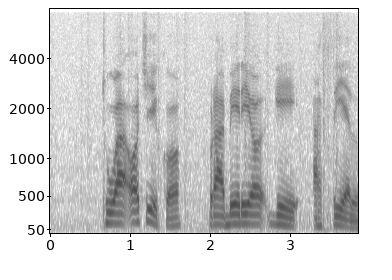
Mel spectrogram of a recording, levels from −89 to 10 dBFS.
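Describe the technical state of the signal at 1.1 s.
At 1.1 s the speech is intact, with no dropout, clipping or other fault in the signal.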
